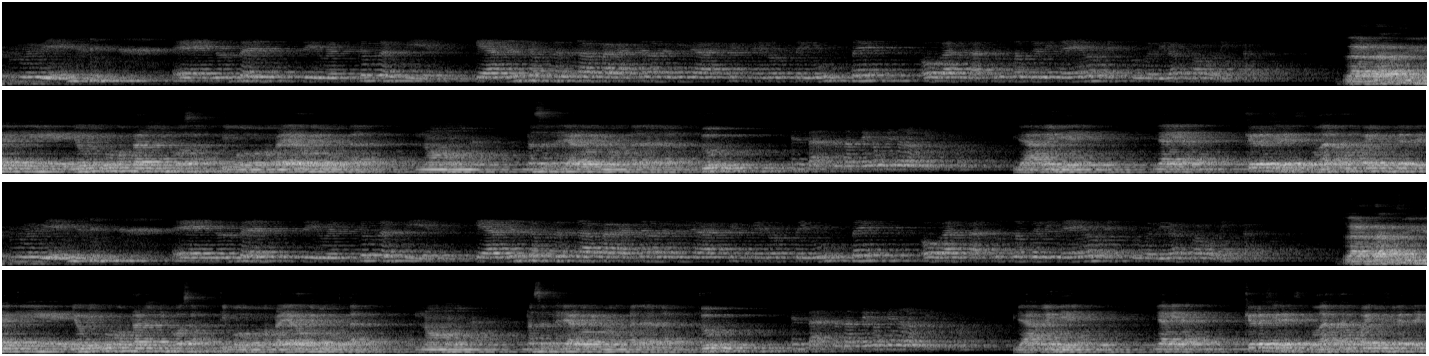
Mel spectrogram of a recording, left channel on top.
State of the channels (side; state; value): both; normal; correlation 0.60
